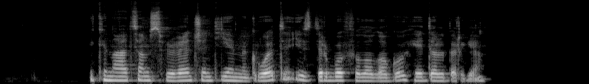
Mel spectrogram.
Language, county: Lithuanian, Tauragė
